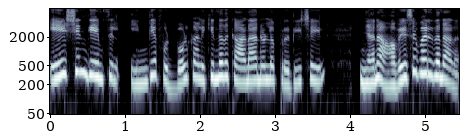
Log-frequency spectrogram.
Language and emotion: Malayalam, happy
